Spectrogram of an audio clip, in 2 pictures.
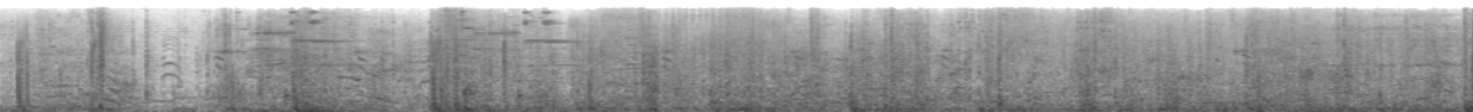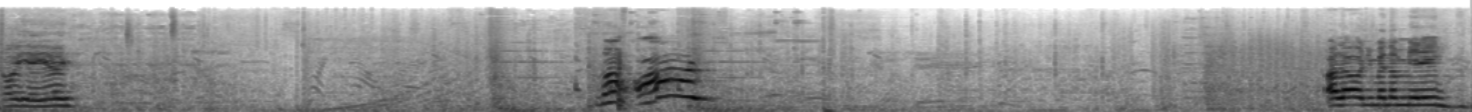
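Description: Weapons fire in quick bursts, with popping and zapping effects.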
